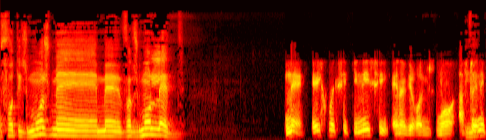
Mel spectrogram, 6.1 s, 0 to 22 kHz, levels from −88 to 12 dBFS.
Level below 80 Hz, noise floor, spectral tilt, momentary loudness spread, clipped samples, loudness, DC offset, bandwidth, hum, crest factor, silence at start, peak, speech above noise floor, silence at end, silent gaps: -62 dBFS; -66 dBFS; -4.5 dB/octave; 5 LU; under 0.1%; -16 LUFS; under 0.1%; 15.5 kHz; none; 16 dB; 0 s; -2 dBFS; 51 dB; 0 s; none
